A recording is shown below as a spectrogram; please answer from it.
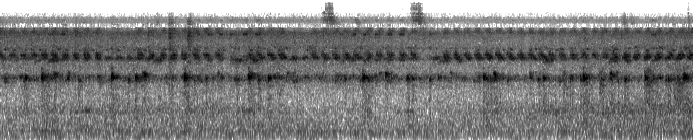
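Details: Insects in the Ishigaki Island forest of Okinawa, Japan, at dusk just after sunset: bright, rapidly pulsed high trilling in overlapping runs with a lower shrill band, broken by occasional sharp clicks or taps.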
